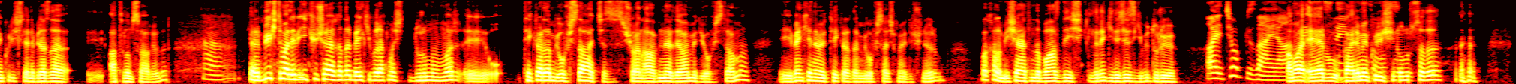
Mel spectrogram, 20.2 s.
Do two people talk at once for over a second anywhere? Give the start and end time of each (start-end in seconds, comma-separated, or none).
17.2-18.8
